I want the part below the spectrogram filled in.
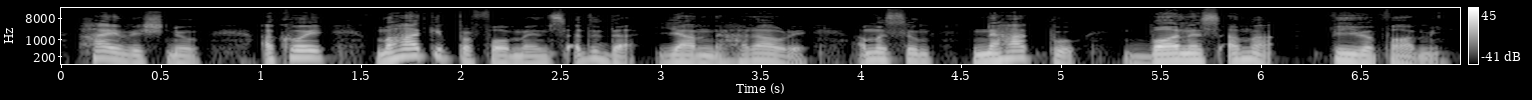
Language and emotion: Manipuri, happy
